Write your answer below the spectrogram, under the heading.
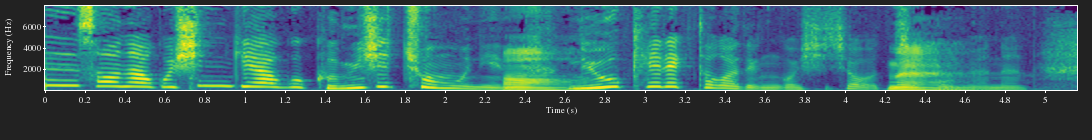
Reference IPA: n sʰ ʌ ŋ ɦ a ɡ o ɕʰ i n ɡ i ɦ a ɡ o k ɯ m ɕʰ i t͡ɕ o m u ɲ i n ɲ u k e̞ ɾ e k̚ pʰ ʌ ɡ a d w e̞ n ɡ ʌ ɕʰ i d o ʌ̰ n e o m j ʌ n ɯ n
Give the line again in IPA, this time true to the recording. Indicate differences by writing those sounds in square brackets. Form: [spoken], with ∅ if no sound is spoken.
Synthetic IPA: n sʰ ʌ [n] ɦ a ɡ o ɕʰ i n ɡ i ɦ a ɡ o k ɯ m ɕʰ i [t͡ɕʰ] o m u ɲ i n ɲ u [kʰ] e̞ ɾ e k̚ [tʰ] ʌ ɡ a d w e̞ n ɡ ʌ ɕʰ i [d͡ʑ] o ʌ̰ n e o m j ʌ n ɯ n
